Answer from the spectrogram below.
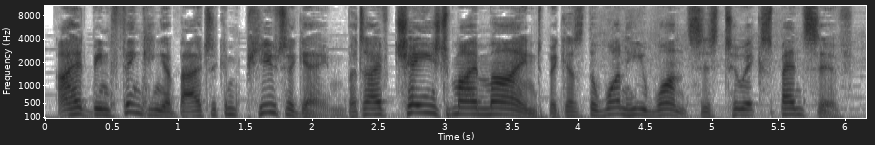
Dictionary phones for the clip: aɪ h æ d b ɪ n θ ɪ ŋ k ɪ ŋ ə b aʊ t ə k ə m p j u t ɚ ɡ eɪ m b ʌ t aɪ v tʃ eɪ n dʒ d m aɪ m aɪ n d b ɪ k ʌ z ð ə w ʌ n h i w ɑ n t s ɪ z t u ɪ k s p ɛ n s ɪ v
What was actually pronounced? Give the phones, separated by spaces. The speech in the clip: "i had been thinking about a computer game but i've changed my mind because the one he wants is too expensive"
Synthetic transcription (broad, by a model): aɪ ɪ d b ɪ n θ ɪ ŋ k ɪ ŋ ə b aʊ t ə k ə m p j u t ɚ ɡ eɪ m b ʌ t aɪ v tʃ eɪ n dʒ d m aɪ m aɪ n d b ɪ k ʌ z ð ə w ʌ n i w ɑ n t s ɪ z t u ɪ k s p ɛ n s ɪ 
